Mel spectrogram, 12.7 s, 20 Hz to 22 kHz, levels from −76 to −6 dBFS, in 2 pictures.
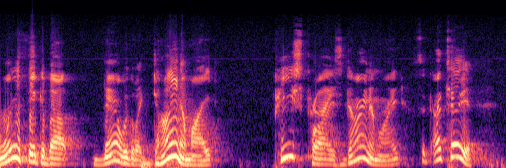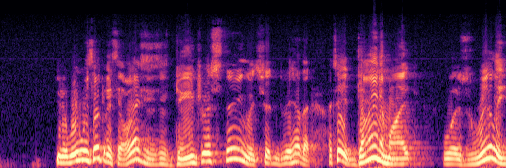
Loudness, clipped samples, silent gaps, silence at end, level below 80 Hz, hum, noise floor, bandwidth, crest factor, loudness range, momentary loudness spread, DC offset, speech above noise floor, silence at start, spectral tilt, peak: -9 LUFS; 1%; none; 0 s; -38 dBFS; none; -46 dBFS; 13.5 kHz; 10 dB; 5 LU; 12 LU; under 0.1%; 38 dB; 0 s; -6 dB/octave; 0 dBFS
